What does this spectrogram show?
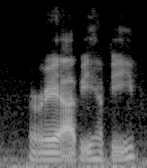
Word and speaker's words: Maria Abi Habib: Maria Abi Habib.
